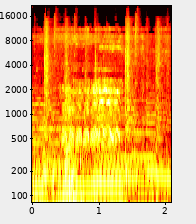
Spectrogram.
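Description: A horse on a farm resort whinnies loudly and close, a long quavering neigh over about two seconds, with faint hoof clip-clop beneath and no talking.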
